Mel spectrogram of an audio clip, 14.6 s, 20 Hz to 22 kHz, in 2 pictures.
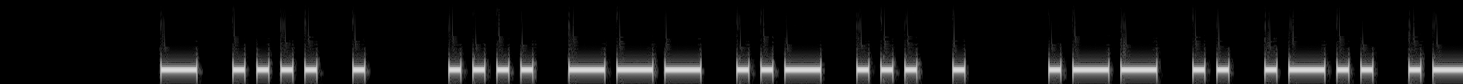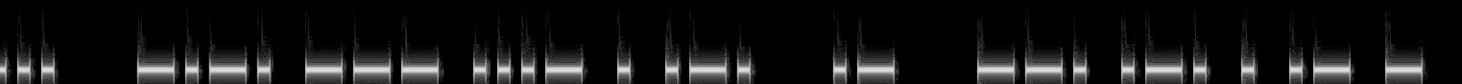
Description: Morse code, heard as a keyed tone, about 21 wpm, 700 Hz. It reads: THE HOUSE WILL COVER A GREAT
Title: Sentences from Top 1000 Words - Review Part 2 - 20wpm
